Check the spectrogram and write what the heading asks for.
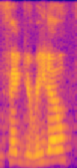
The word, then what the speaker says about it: Figueredo: Humanist report with Mike Figueredo is how you pronounce his name, Figueredo, over to Humanist report.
